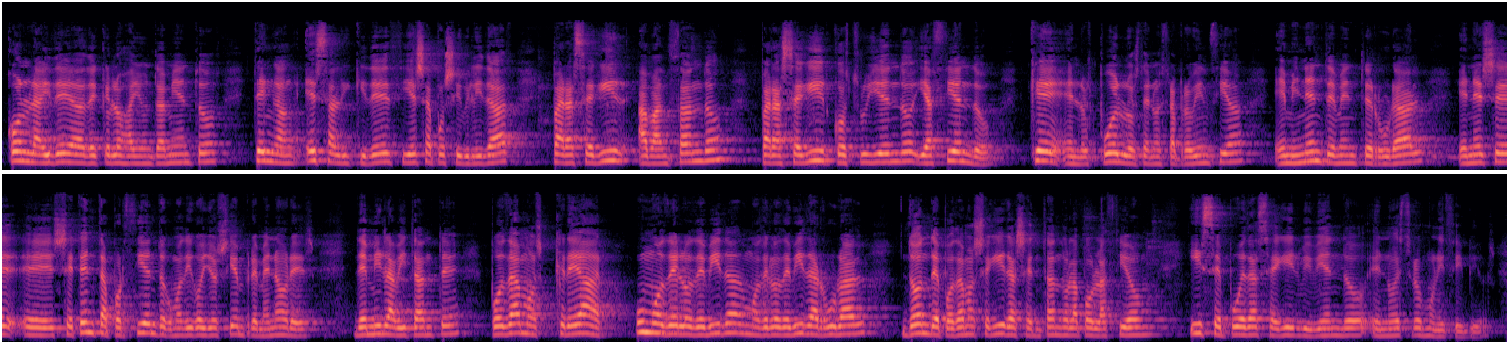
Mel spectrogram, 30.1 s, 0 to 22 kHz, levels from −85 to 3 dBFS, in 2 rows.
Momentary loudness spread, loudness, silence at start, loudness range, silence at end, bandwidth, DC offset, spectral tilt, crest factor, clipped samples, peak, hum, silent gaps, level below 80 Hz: 9 LU; -23 LUFS; 0.05 s; 3 LU; 0.2 s; 14 kHz; under 0.1%; -4 dB/octave; 20 dB; under 0.1%; -4 dBFS; none; none; -76 dBFS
